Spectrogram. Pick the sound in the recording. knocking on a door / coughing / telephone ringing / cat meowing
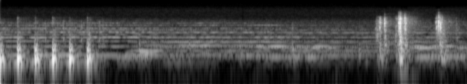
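knocking on a door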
